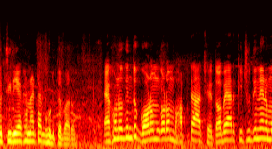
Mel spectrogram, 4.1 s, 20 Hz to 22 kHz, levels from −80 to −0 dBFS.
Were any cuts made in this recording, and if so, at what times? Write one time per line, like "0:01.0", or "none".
0:01.4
